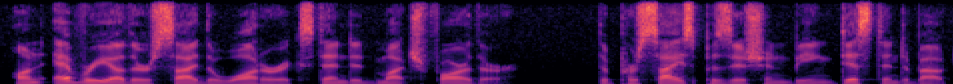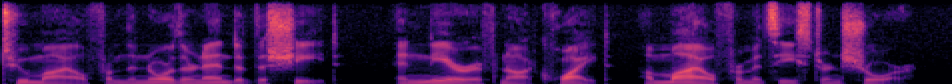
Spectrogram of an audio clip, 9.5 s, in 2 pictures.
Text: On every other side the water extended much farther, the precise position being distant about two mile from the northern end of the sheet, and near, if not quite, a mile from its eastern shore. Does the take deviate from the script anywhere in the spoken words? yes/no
no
